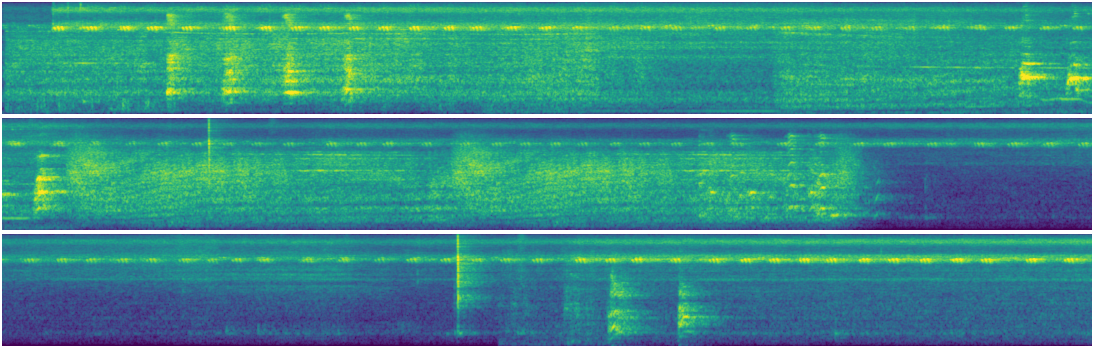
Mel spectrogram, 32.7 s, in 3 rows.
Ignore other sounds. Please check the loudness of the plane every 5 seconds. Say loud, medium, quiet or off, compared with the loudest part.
loud, loud, loud, loud, off, off, off.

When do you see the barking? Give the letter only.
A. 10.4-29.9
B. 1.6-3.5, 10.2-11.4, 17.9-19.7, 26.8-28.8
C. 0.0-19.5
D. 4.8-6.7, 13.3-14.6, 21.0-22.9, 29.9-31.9
B.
